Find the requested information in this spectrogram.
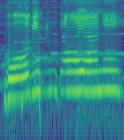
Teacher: య హర్రస్వాక్షరమే దీర్ఘం రాకూడదు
